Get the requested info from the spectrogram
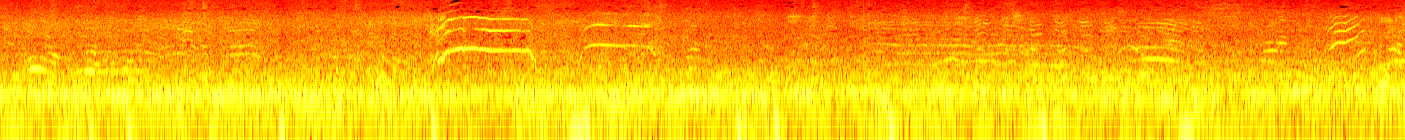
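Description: A foam cannon sprays foam with a continuous rushing hiss over a crowd of children shouting and squealing, with a few high drawn-out shouts. Music plays underneath.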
